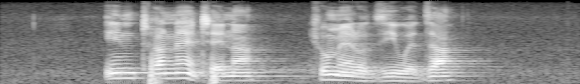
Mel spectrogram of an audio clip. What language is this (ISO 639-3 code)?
ven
